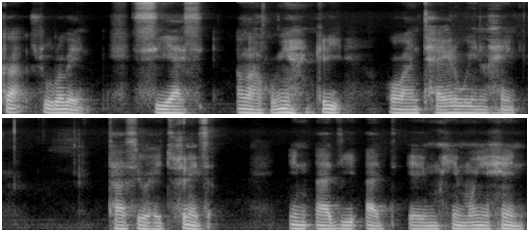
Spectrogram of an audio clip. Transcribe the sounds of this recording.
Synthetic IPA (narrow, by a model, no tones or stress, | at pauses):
kʰɐ̰suːɾɔβɛjn | sɪjaːsɪ̥ | ɐmɐhɑqɔːmjɐɦɐŋkʰɐlɪjɐ | ɔːaːnt̪ʰaːɣɛːɾwɛjnlɐhɛjn | t̪ʰaːsɪwɑħɑjt̪ʰʊ̥sɪnɛjsḁː | ɪnaːd̪ijʔaːd̪ɛjmʊhiːmɔnjɐhɛːn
